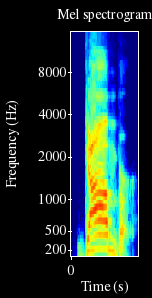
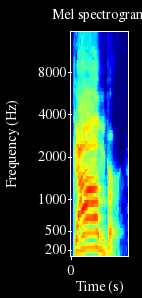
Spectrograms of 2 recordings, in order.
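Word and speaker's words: Gomber: uh the Braves picture Rocky's pitcher tonight um gamber that's how you say his name gamber had a perfect game going for himself up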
